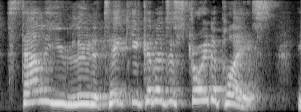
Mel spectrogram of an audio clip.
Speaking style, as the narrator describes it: shouted

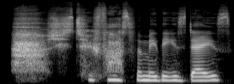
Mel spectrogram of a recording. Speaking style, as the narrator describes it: said, wheezing a little

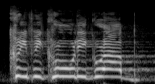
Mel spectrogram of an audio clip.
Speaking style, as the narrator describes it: she exclaimed

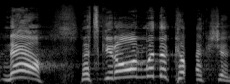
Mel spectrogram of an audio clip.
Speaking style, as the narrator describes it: A man shouted out

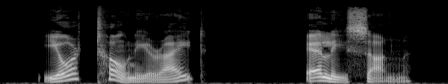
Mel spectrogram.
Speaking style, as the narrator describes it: in a croaky voice, he said

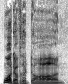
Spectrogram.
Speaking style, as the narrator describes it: they jeered

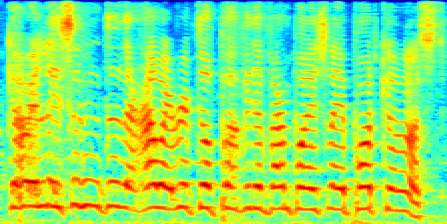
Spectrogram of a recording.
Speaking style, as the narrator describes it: shout

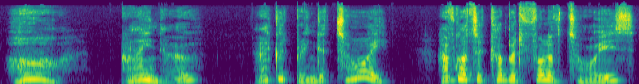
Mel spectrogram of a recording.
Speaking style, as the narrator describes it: said Babushka sadly

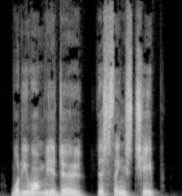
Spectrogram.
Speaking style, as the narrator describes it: she threw her hands in the air and yelled

